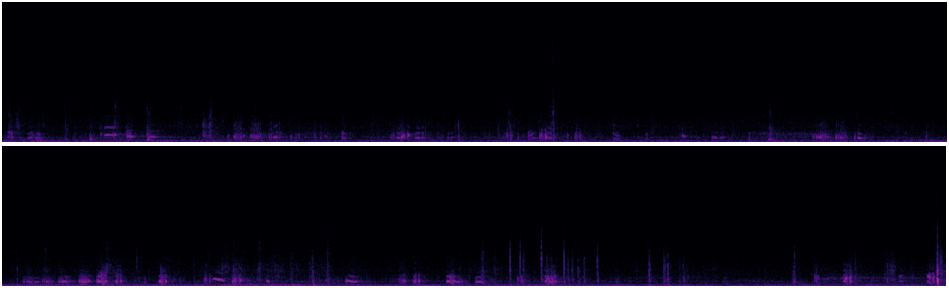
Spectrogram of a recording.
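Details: Household guinea pigs give short squeaks and chirps in uneven bursts over a constant low hum and light rustling.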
